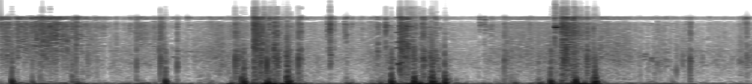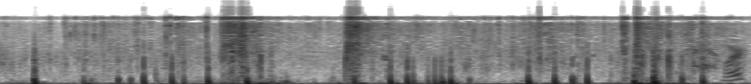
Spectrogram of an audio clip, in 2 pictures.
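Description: Fiskars brush axe chopping through shrub stems: a string of sharp chops, the loudest about two, three and four seconds in and again near seven seconds, with smaller knocks and branch snaps between.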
